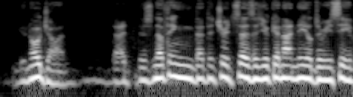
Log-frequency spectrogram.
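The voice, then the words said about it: Poor put-on Polish accent. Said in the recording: “he had a great accent ... that was a bad accent ... that was a very poor Polish”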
